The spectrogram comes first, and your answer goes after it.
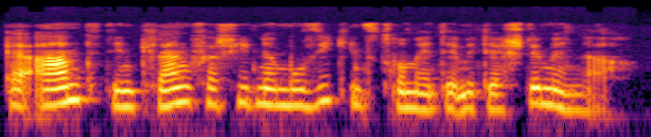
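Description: A woman voicing a chief's calm, explaining wife in a storybook reading, in a dull lo-fi recording. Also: medium pitch, a little fast, close to an everyday voice.

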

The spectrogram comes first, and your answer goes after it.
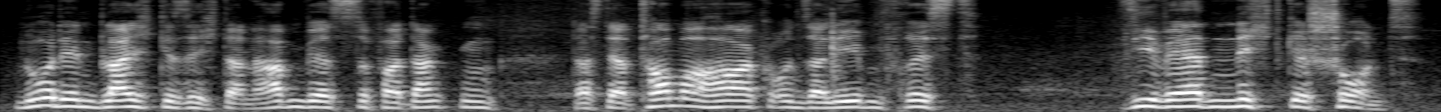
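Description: A man reading aloud as a proud, stern chief in a storybook, speaking with slow, weighty scorn. The voice sits a touch high for a man. It sounds commanding rather than shouted. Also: close to an everyday voice. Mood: scornful. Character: proud stern adult male Native chief. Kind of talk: audiobook character reading.

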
